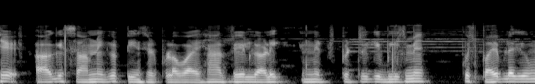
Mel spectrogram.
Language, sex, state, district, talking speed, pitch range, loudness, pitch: Hindi, male, Uttar Pradesh, Lucknow, 215 wpm, 115-130 Hz, -17 LUFS, 120 Hz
